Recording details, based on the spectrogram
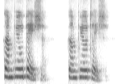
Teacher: in these 4 syllables, we stress the third one, T. It carries the strongest stress. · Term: primary stress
